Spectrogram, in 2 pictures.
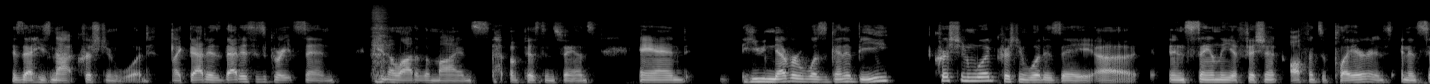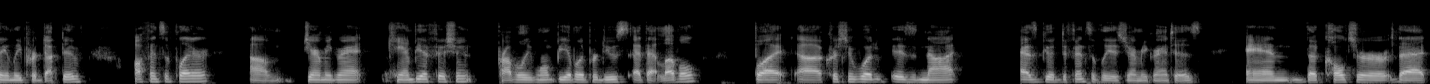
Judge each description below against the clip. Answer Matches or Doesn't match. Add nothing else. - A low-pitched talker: Matches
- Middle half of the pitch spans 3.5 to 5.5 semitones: Doesn't match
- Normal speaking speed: Matches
